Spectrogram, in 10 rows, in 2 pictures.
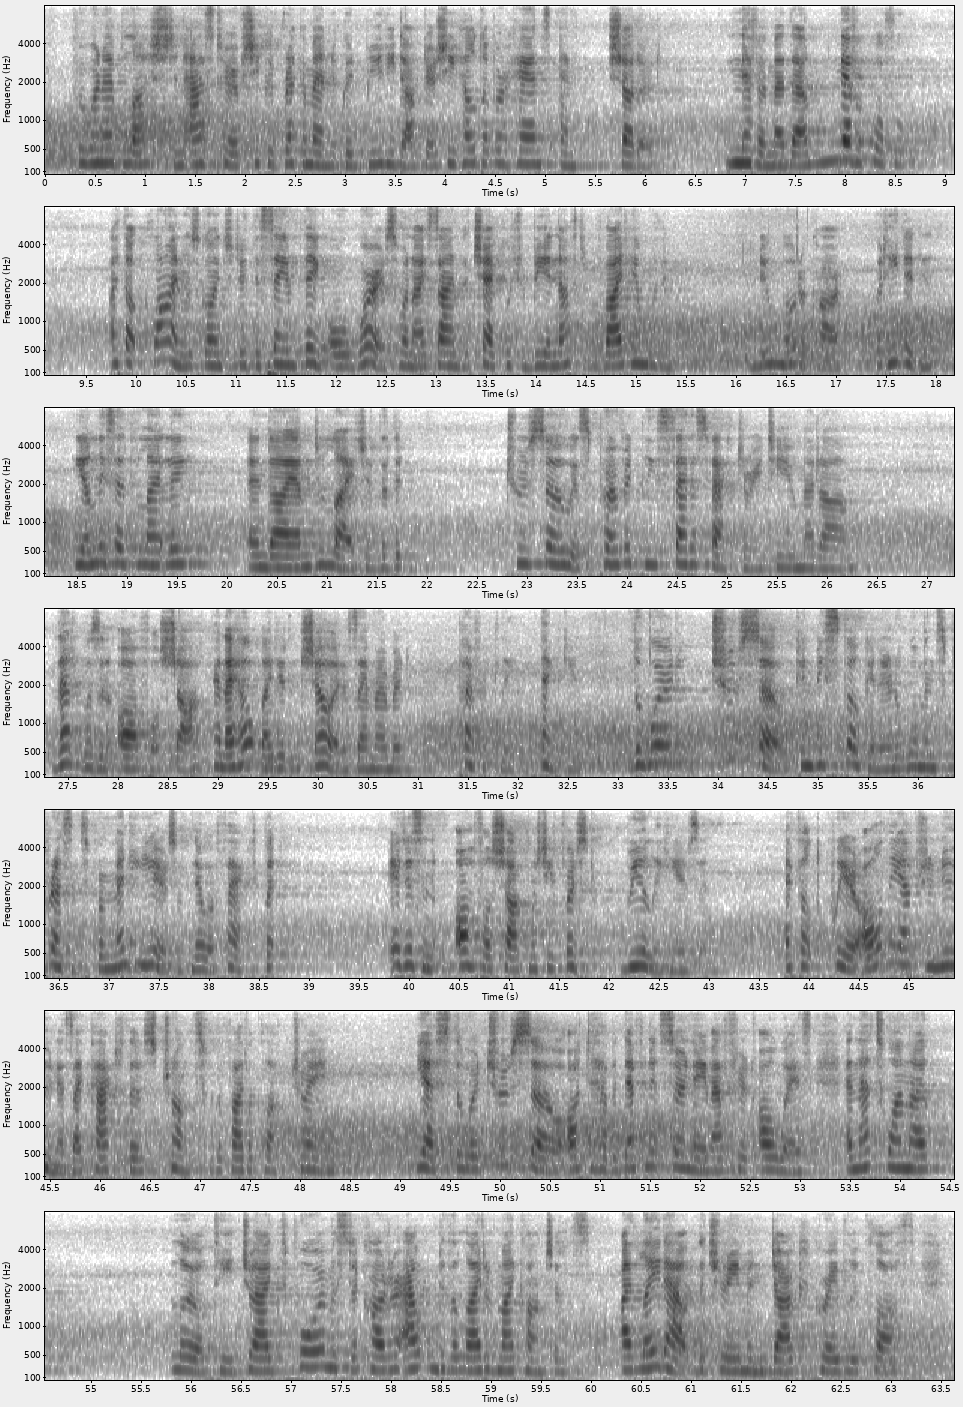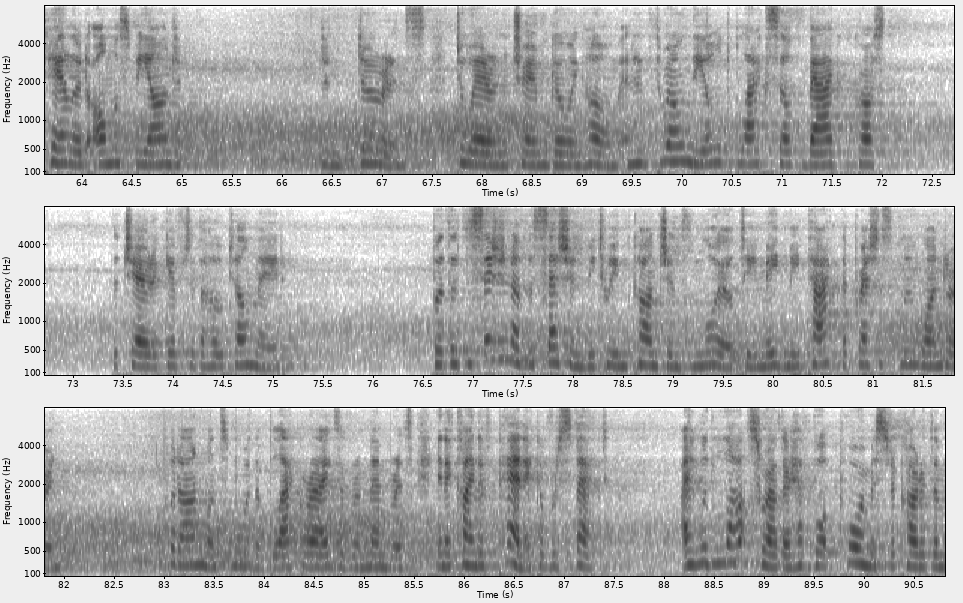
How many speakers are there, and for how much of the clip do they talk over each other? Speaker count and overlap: one, no overlap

